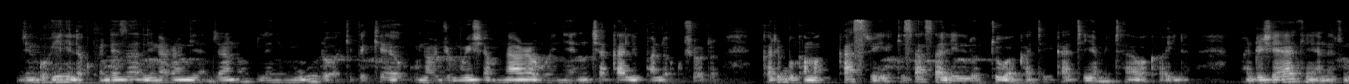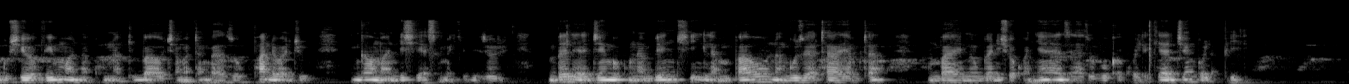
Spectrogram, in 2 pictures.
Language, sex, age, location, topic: Swahili, male, 25-35, Mombasa, government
